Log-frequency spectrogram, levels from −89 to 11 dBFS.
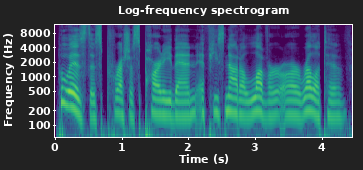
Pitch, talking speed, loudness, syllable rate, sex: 170 Hz, 200 wpm, -20 LUFS, 4.9 syllables/s, female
